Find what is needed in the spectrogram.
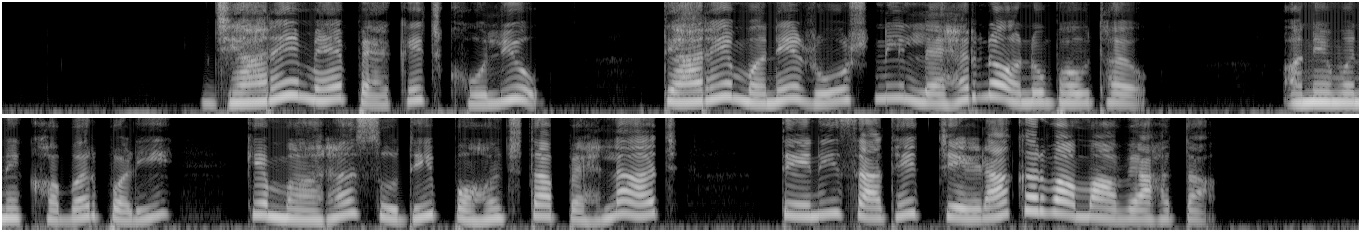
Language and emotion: Gujarati, disgusted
